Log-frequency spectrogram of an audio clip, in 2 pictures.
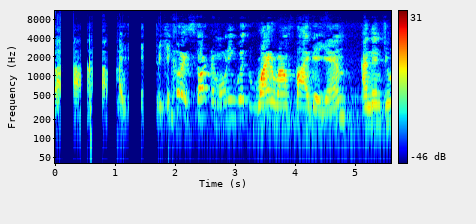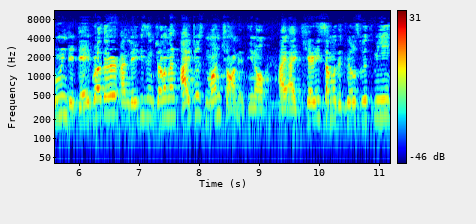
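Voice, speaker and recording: In a raised, projected voice, a man speaks at a high pitch and a moderate pace, with ordinary pitch variation and big swings in loudness. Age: 60s. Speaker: company co-founder. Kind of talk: business presentation webinar. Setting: video call.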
